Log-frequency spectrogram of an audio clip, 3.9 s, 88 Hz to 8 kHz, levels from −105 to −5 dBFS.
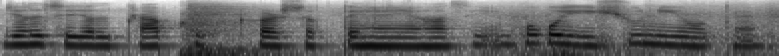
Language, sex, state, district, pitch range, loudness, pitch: Hindi, female, Bihar, Vaishali, 205-225 Hz, -18 LUFS, 210 Hz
